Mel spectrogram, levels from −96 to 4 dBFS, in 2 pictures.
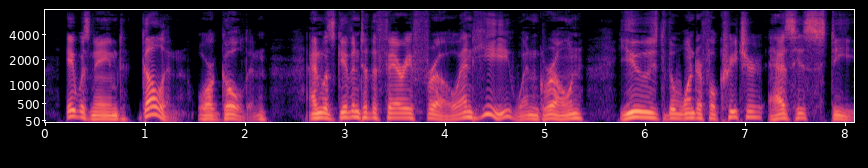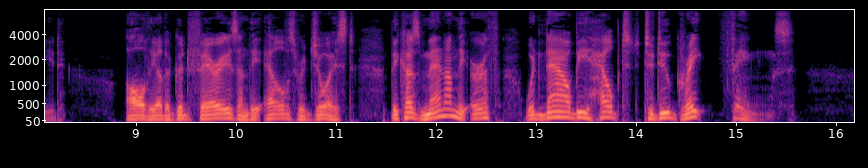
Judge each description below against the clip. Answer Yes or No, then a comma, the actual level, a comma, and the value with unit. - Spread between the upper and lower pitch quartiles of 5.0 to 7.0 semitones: Yes, wide, 5.5 semitones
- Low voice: Yes, low, 110 Hz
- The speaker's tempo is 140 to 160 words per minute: No, average, 170 wpm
